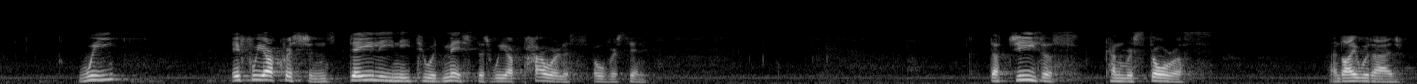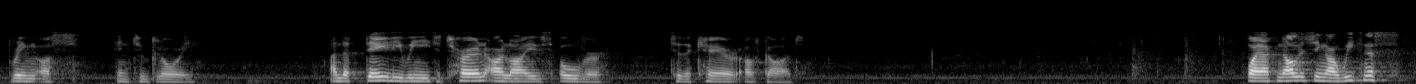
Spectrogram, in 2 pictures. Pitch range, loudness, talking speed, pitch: 135-185 Hz, -21 LUFS, 100 wpm, 150 Hz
